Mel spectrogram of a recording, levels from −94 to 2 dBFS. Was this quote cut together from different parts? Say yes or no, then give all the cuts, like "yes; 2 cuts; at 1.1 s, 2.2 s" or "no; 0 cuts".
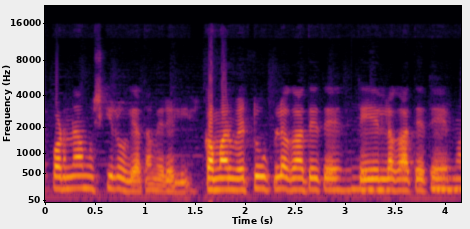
yes; 2 cuts; at 1.5 s, 3.0 s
